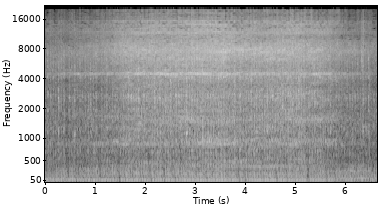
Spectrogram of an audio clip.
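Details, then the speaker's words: 1967 Ford 300 inline six running on a lawnmower carburetor, with gasket maker against vacuum leaks and the fuel pressure regulator at about 1 PSI (maybe half). Low, steady idle rumble with an even pulse, no knocks or misses; running fine. However, gas pours out of the carburetor. "all right as you can see it was running fine it's about to start the camera up show you had it running even better"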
